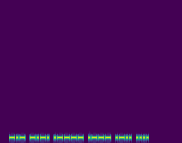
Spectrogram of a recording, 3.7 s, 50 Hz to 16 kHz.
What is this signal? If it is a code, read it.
Morse code, heard as a keyed tone, about 36 wpm, 700 Hz. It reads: KC1JLH
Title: USA Call Signs - 6 Characters - 4x Character Spacing - 35wpm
